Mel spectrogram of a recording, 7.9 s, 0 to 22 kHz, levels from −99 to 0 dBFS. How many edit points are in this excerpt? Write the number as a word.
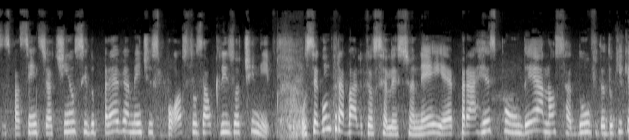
one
